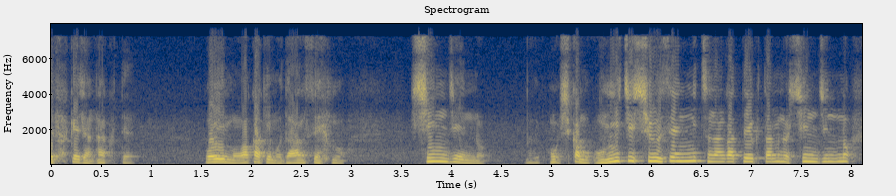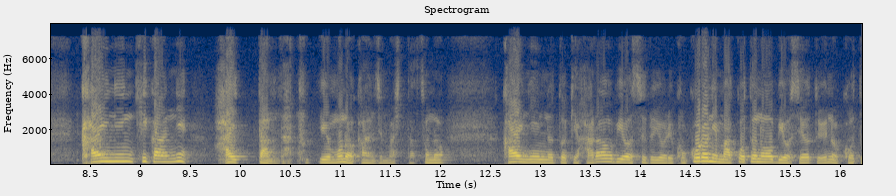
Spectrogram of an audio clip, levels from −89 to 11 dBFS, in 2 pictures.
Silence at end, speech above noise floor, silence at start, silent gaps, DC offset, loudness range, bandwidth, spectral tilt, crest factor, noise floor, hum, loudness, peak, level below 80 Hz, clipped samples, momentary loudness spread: 0 s; 29 dB; 0 s; none; under 0.1%; 4 LU; 7.6 kHz; -7 dB/octave; 10 dB; -39 dBFS; none; -10 LUFS; 0 dBFS; -42 dBFS; 1%; 14 LU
